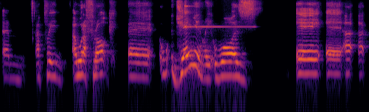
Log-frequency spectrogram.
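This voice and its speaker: A man's voice: high voice, slow pace, vocal fry, mellow, dull audio, slight background noise. A middle-aged British man co-hosting a live quiz, with casual banter and a theatrical habit of repeating phrases. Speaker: quiz co-host and pantomime dame performer.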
